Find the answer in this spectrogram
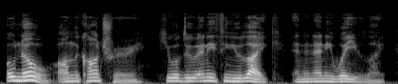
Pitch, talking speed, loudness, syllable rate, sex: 130 Hz, 255 wpm, -18 LUFS, 6.0 syllables/s, male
